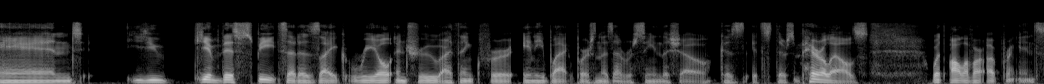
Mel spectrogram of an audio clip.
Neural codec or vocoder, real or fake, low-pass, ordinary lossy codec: codec, 16 kHz, 4 kbps, X-Codec, HuBERT features, trained on LibriSpeech; fake; 7.2 kHz; Opus, 64 kbps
